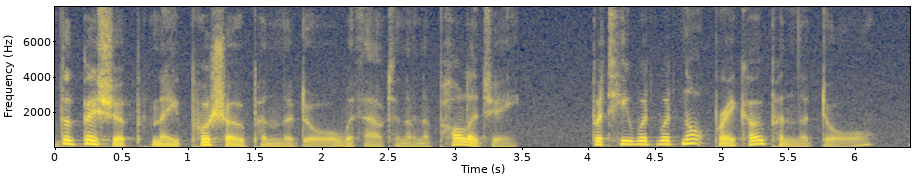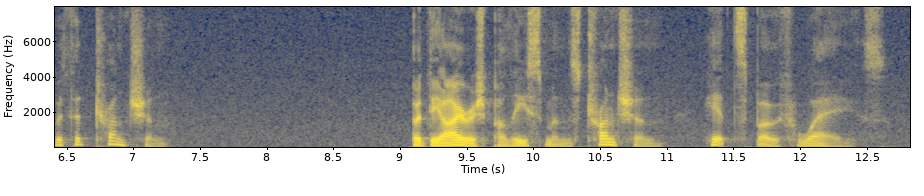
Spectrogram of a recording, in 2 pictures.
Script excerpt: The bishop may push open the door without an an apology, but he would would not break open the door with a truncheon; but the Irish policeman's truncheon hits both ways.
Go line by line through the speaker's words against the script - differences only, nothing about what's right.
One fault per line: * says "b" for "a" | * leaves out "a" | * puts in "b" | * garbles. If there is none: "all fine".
all fine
